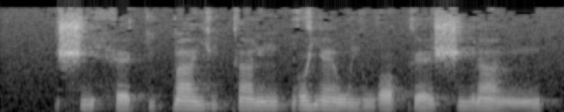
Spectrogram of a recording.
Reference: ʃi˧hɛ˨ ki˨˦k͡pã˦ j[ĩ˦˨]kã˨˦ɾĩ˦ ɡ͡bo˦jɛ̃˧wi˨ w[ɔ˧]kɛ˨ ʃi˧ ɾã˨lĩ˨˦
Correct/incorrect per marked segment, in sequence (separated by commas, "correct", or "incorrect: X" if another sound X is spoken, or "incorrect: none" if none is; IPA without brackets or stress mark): incorrect: i˦˨, correct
